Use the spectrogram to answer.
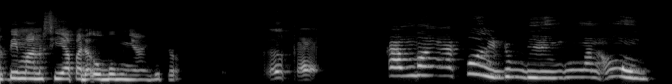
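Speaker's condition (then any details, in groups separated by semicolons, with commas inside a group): Cerebral palsy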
